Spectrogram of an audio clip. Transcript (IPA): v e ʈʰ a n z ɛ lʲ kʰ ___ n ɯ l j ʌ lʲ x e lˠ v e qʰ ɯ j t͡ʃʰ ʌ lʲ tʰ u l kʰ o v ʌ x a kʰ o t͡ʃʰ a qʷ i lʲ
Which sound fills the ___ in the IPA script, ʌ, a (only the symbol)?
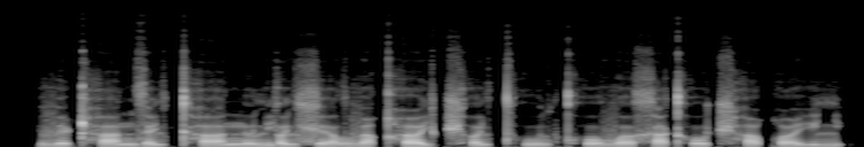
a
